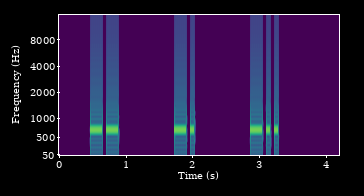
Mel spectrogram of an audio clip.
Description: Morse code, heard as a keyed tone, about 20 wpm, spaced as for 8 wpm, 700 Hz. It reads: MND
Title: 166 Lesson 27e - Number 7 - Three Characters 20wpm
